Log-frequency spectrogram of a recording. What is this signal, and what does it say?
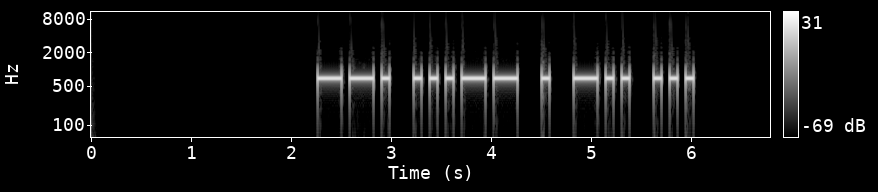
Morse code, heard as a keyed tone, about 15 wpm, 700 Hz. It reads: G3EDS
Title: DXCC-100 Call Signs - 5 Characters - 15wpm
